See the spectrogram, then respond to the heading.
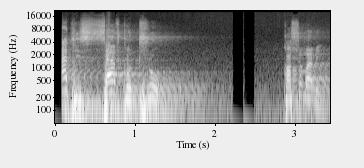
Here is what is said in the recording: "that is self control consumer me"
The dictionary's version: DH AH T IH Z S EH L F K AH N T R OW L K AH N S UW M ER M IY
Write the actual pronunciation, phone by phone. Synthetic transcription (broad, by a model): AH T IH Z S EH L F K AH N T R OW L K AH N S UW M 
